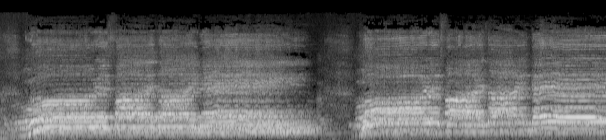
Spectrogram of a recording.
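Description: Three women singing in close harmony a cappella, in two long sustained phrases with a short breath between them about six and a half seconds in.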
